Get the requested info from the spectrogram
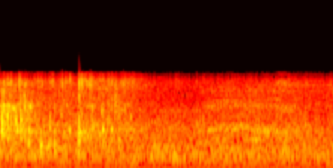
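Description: Water poured from a plastic bottle into a plastic jug, splashing and trickling, fading off after about a second.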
